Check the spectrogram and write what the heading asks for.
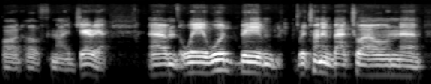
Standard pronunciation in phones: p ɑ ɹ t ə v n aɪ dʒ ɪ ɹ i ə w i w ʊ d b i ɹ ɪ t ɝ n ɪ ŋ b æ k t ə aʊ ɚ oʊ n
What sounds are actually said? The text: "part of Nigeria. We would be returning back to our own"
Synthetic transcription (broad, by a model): p ɑ ɹ t ə v n aɪ dʒ ɪ ɹ i ə w i w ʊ d b i ɹ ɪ t ɝ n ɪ ŋ b æ k t ə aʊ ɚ oʊ n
